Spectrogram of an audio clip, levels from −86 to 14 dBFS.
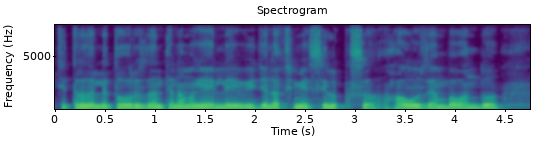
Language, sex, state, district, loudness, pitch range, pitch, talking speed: Kannada, male, Karnataka, Bidar, -14 LUFS, 140-160 Hz, 150 Hz, 115 wpm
